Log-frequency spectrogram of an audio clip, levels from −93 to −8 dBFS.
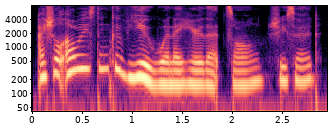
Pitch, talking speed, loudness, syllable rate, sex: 210 Hz, 265 wpm, -18 LUFS, 5.0 syllables/s, female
